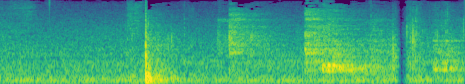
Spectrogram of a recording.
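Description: A single sharp knock as a cardboard grocery box is set down on a countertop, followed by faint rustling of handled plastic food packaging.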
